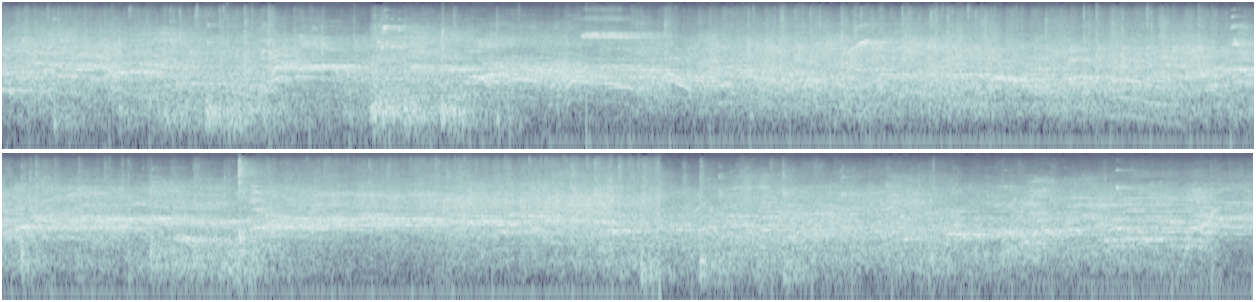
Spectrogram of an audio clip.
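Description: Live sound of a basketball game in a gym: a crowd talking and calling out the whole way through, with a basketball bouncing on the wooden court floor.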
